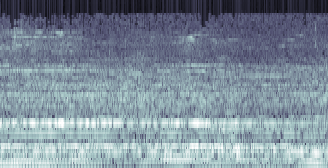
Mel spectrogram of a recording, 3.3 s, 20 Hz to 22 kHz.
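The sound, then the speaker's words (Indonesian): The 2002 World Cup anthem song plays back steadily at moderate volume, with full, sustained harmonic chords and no talking over it for the few seconds heard. “Oh, suara ini lagunya anthem gitu ya.”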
